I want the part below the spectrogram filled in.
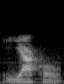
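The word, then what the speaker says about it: יעקב: him Jacob and and but they pronounce it in Hebrew Yakov I think is I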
